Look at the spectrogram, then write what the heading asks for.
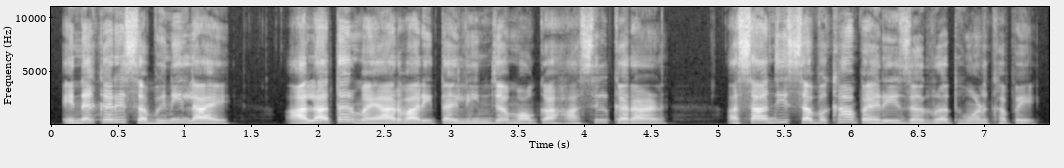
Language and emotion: Sindhi, neutral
